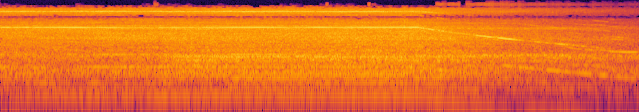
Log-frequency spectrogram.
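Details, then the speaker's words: Miele Jazz or Hoover Nano Cyclonic vacuum, after cleaning the filters and hose: a steady high motor whine, then at switch-off the pitch slides down with a faint squeal as the brush roll coasts to a stop. The brush roll squeaks at shutdown. "kind of hear the brush roll it squeaks a little bit when it uh turns off"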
